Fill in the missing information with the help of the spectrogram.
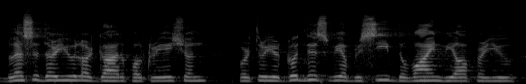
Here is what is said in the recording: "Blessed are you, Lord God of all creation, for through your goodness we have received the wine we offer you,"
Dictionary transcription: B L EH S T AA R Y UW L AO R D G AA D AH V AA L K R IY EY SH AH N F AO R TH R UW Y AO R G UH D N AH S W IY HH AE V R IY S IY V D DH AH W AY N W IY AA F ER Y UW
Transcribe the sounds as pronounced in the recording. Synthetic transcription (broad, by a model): B L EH S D AA R Y UW L AO R D G AA D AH F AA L K R IY EY SH AH N F AO R T R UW Y AO R G UH D N AH S W IY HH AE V R IY S IY V D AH W AY N W IY AA F ER Y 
